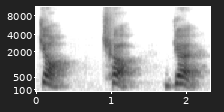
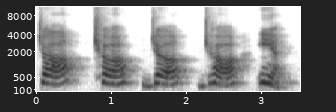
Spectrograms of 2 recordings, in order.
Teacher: ये जो ऊपर का जो तालु है उससे जीहवा टच होती है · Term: तालव्य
